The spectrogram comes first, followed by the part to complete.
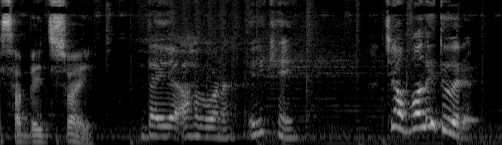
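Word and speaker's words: Ravonna: Ramona. Ramona, Ravona. Ravona. Ravona. Ravona, Isso.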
